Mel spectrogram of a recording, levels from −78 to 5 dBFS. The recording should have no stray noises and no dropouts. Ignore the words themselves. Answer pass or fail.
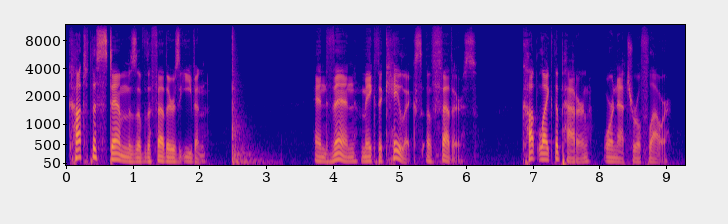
fail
